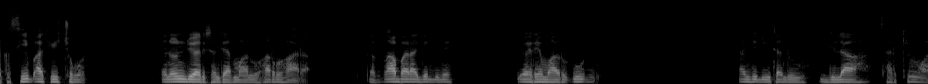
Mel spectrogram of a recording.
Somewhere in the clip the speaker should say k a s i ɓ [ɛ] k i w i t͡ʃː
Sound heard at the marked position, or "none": a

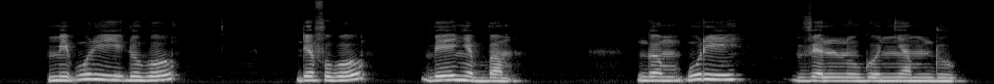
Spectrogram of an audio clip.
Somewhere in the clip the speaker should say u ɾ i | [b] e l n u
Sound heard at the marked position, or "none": v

